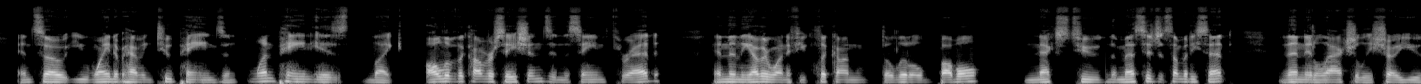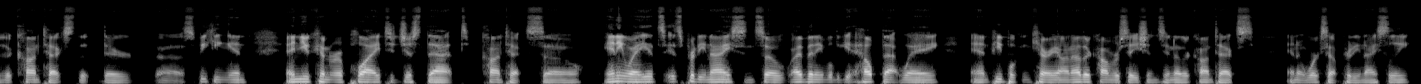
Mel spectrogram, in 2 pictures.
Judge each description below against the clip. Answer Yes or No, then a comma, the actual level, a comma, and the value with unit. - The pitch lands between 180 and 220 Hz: No, low, 110 Hz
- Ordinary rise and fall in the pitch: No, narrow, 2.3 semitones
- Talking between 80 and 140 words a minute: No, average, 195 wpm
